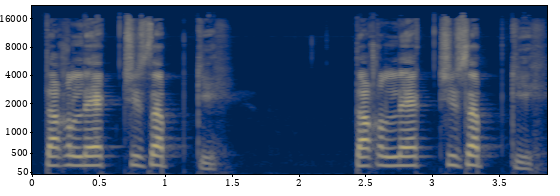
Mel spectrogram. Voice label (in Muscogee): "taklik cesvpke", Muscogee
